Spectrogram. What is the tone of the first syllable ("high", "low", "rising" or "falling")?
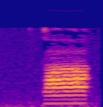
high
